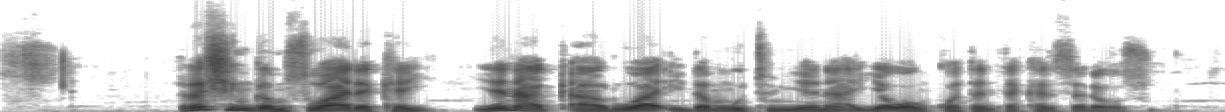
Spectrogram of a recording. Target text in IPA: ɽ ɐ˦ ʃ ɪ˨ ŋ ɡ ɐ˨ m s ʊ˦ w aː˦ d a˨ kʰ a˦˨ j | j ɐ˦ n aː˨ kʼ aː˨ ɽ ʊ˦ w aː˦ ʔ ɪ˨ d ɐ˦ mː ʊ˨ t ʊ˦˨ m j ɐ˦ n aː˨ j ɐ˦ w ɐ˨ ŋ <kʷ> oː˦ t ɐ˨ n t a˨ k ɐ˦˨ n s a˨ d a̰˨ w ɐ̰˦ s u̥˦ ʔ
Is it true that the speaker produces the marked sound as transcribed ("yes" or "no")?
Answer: yes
